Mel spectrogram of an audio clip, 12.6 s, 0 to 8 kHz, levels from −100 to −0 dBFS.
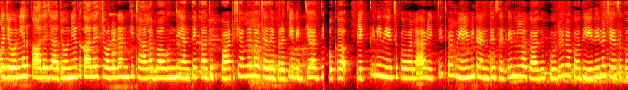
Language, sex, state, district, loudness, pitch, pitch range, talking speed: Telugu, female, Andhra Pradesh, Srikakulam, -17 LUFS, 305 Hz, 290-325 Hz, 130 wpm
